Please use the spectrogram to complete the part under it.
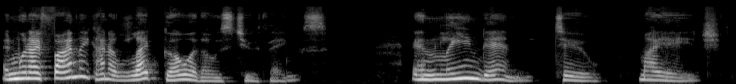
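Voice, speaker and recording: An American woman in her fifties who coaches actors on their careers appears as a podcast guest, speaking candidly and reflectively with frequent restarts and fillers. Her voice is medium-pitched and darkish, with lively intonation and a slow pace.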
